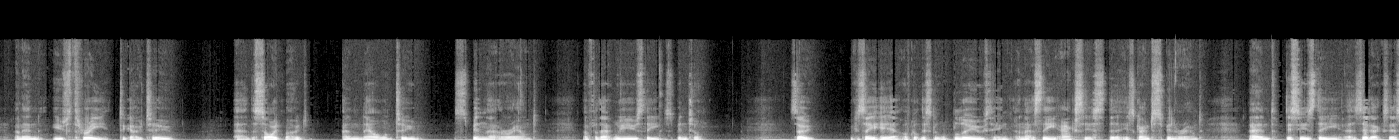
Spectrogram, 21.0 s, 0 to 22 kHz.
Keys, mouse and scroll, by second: 1.0 KP_3, 10.0-13.0 drag.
